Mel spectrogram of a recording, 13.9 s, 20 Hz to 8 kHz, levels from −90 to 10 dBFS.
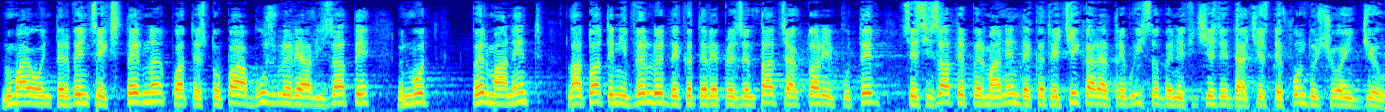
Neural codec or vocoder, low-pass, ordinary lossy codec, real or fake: none; none; none; real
